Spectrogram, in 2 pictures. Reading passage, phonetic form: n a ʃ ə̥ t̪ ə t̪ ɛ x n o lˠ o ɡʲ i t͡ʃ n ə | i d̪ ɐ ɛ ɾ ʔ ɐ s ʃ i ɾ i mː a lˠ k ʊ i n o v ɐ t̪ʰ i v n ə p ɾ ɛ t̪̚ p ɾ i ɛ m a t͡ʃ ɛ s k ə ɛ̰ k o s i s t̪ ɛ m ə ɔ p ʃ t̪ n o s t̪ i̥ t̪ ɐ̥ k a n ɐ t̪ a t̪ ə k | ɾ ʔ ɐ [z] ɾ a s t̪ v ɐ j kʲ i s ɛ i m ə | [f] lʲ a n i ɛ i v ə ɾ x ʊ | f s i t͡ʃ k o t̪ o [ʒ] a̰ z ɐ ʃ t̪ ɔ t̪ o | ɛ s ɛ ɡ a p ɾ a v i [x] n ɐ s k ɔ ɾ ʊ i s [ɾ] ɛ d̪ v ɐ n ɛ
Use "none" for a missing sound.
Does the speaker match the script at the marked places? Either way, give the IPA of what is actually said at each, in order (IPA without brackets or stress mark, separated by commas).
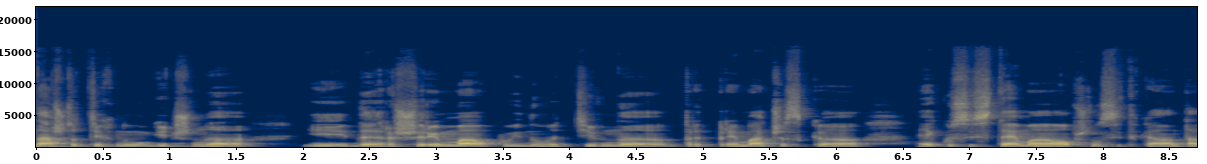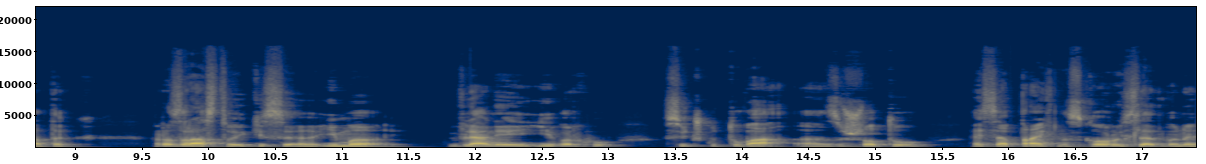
z, v, v, x, l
